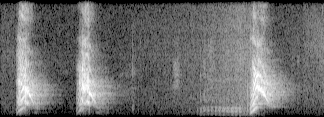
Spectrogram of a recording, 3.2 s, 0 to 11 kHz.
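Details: Small Toy Fox Terrier named Willow, a female born in April 2012, at play with a pig's ear: two piercing high yaps, a brief pulsing growl, then another sharp yap.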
